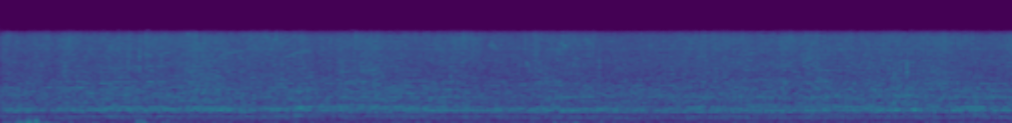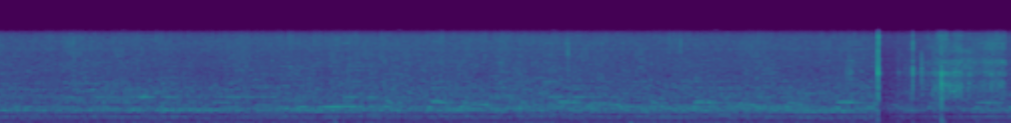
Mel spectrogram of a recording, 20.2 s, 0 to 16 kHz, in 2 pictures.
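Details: Honey bees packed at the hive entrance carrying full loads of pollen, strong sun with cool air, 24 March 2019 at 9:45 in the morning; an even, unbroken colony hum throughout, with a couple of sharp clicks near the end.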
